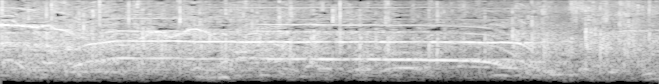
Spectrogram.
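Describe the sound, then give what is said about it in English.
An audience claps and cheers loudly and steadily for about three seconds, a dense patter of applause mixed with sustained whooping voices that fade slightly at the end. “they don't clap for me.”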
